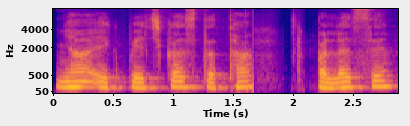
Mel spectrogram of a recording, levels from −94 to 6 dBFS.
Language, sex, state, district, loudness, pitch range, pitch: Hindi, male, Jharkhand, Ranchi, -17 LUFS, 140-155 Hz, 150 Hz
